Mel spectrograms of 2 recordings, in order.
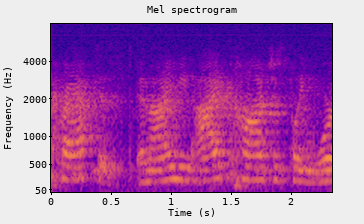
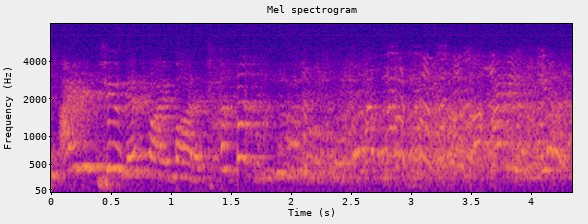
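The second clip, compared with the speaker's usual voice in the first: high, laughing through the words; 14 semitones higher, 4 dB louder than usual. Real, not acted. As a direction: giggle while saying it. Laughing at dress joke.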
